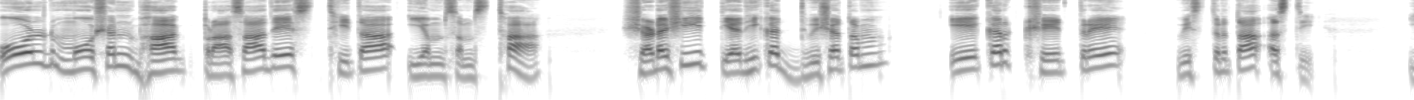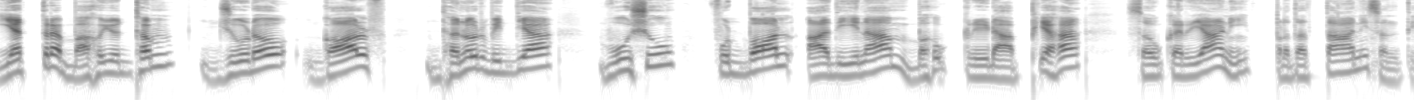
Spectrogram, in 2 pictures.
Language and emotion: Sanskrit, neutral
